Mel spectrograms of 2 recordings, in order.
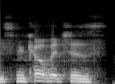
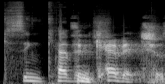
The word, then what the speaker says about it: Sienkiewicz: And it's cutting back between Sinkovich's. I'm pretty sure I'm always pronouncing that wrong. Is it Sinkovich? No, Sienkiewicz. Sienkiewicz.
